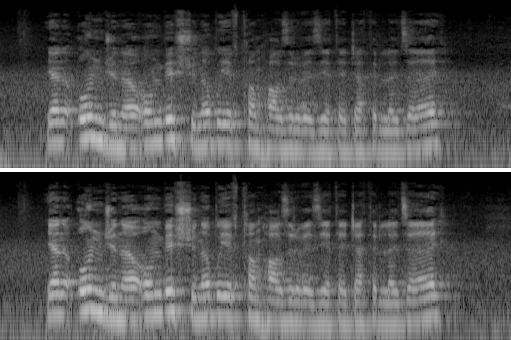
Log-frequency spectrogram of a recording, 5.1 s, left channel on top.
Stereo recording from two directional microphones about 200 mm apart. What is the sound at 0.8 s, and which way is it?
A woman's voice, 15° right (ahead or behind).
